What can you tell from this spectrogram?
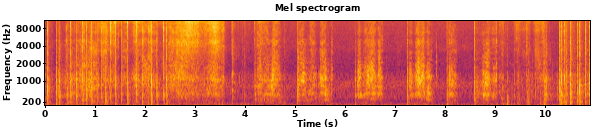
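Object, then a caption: Cardboard cereal box. Long acrylic nails scratch and tap the front panel of a large, closed, printed cardboard cereal box that is presumably full and lying flat on a wooden table. Quick dry taps and clicks mix with rasping, brushy scratches, including a sustained hissy scrape around the third second. Each sound is short and dry with almost no ring.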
